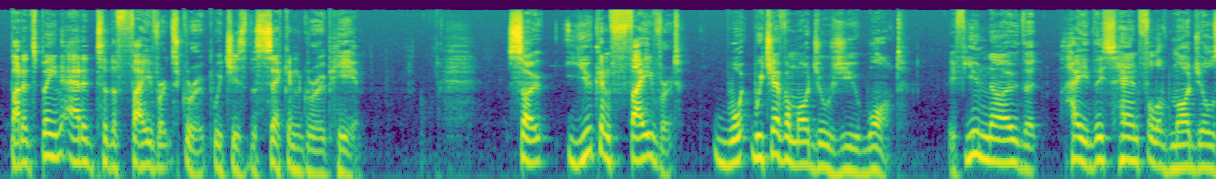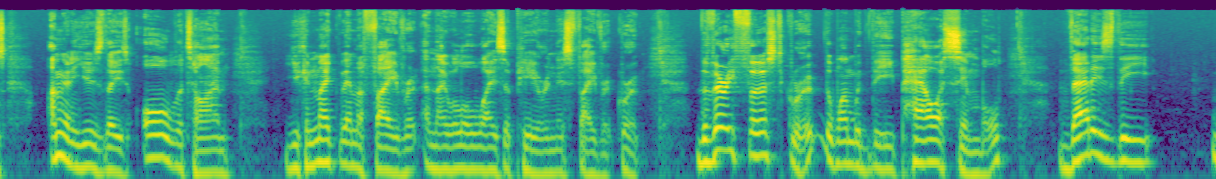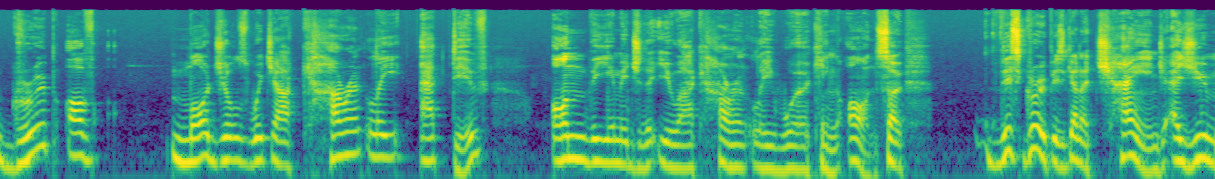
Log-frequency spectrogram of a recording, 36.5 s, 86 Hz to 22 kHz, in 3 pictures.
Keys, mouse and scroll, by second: 34.2 click.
